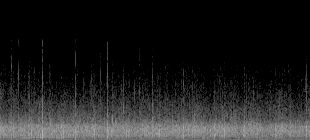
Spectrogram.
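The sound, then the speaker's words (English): A City Hope church crowd claps in steady applause on a Sunday morning for Mobile, Bay Minette, Foley, Fountain Correctional, Holman Correctional and everybody watching online, a dense wash of overlapping hand claps that holds at an even level throughout, with a few sharper individual claps standing out. “can we give Mobile, Bay Minette, Foley, Fountain Correctional, Holman Correctional, and everybody watching online a huge round of applause this morning?”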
